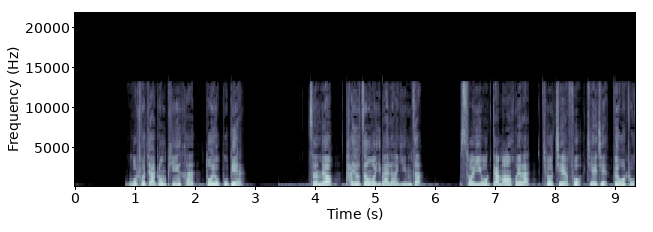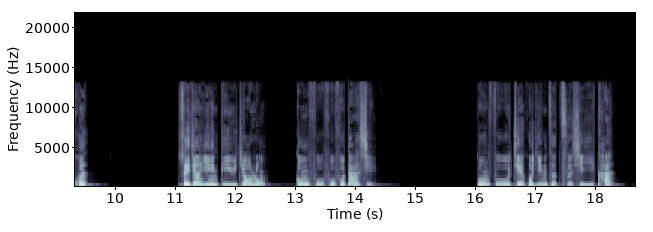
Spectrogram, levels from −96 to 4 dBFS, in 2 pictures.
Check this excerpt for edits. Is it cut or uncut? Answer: uncut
